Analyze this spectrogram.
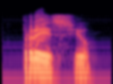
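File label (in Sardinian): "Prèssiu", Sardinian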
